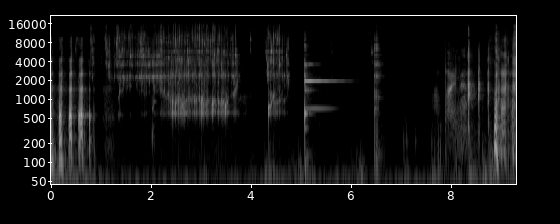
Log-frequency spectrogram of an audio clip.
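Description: Close-up of wine pouring into a glass, with the microphone held right up to the pour: a few seconds of steady, splashy gurgling, followed by a brief ringing clink and some soft, breathy rustling noises.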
